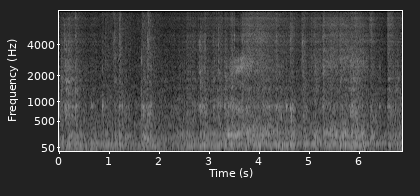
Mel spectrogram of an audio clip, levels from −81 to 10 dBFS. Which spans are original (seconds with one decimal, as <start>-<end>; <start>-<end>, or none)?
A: 0.8-2.0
